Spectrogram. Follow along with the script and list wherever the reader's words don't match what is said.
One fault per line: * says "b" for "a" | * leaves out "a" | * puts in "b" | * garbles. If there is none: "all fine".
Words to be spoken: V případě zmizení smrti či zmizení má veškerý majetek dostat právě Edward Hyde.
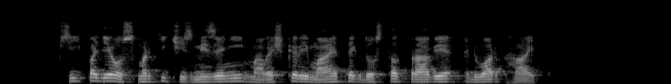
* says "jeho" for "zmizení"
